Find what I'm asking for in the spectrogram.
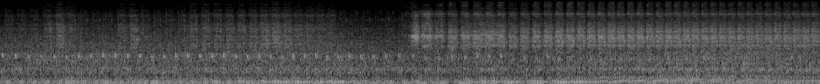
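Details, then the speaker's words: Barn-find Lotus twin cam, off the road 33+ years, just restarted: steady, slightly lumpy idle on its own, then picks up slightly with a little throttle; sounds healthy. Normal idle. "Do you reckon it'll idle by itself? There you go. That's amazing."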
